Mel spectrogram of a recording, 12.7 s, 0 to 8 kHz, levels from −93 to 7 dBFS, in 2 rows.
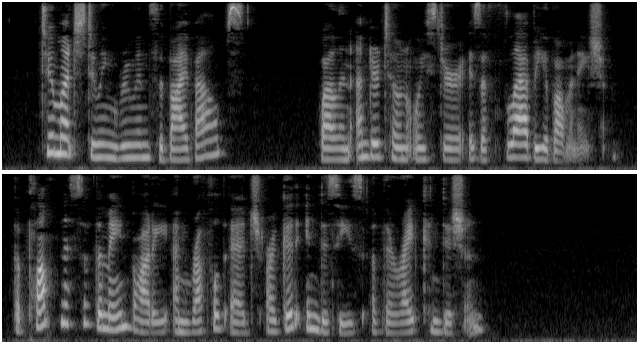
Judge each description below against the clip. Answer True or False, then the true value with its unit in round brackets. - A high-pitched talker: True (215 Hz)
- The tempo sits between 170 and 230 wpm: False (140 wpm)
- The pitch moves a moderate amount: True (4.2 semitones)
